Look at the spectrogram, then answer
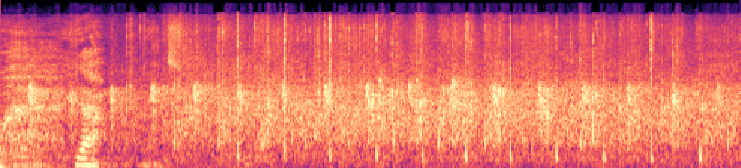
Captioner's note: crowd applauding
